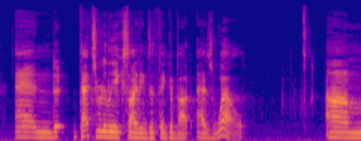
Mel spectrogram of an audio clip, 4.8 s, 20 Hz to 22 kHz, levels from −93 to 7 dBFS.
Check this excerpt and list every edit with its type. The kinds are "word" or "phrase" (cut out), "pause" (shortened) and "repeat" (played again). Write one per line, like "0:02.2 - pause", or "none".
0:00.9 - pause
